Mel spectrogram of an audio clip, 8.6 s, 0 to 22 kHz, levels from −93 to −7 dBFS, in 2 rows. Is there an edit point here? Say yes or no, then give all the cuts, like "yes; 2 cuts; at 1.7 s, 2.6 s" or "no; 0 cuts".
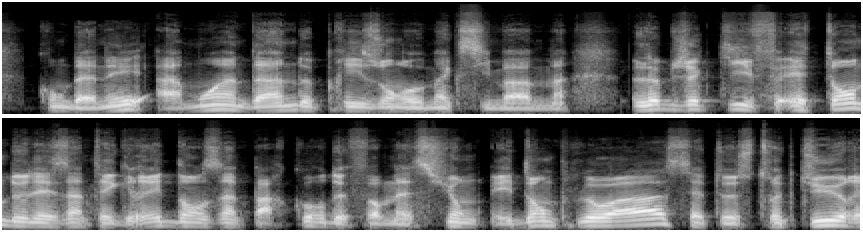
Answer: yes; 1 cut; at 1.5 s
